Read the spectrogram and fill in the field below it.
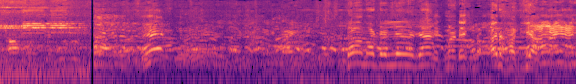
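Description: A young man shouts slogans loudly.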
